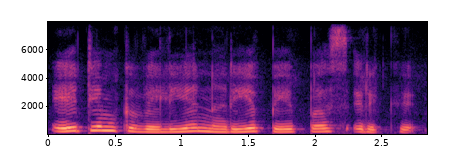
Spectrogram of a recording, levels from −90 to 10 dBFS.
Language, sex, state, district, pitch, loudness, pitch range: Tamil, female, Tamil Nadu, Nilgiris, 210 Hz, -16 LUFS, 190-230 Hz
